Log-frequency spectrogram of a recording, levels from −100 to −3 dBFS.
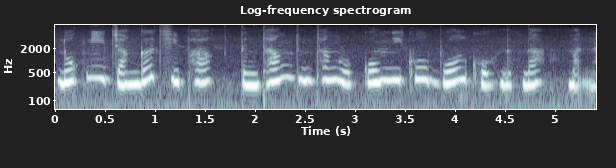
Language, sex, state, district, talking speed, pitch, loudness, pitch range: Garo, female, Meghalaya, West Garo Hills, 90 wpm, 285 Hz, -14 LUFS, 255-325 Hz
